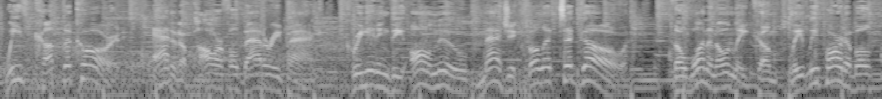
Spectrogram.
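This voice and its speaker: Animated male infomercial announcer over music. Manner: emphatic hard-sell infomercial pitch. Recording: music bed under the voice.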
